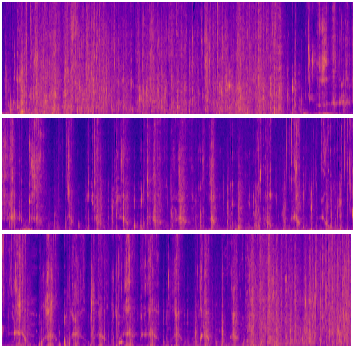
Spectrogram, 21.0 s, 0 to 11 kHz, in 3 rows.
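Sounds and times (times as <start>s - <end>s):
crunching and chewing chips: 0.0s - 21.0s.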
